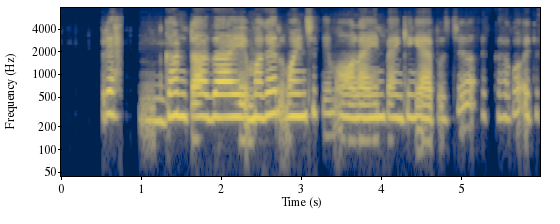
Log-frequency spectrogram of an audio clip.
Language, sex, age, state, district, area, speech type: Kashmiri, female, 30-45, Jammu and Kashmir, Shopian, urban, spontaneous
